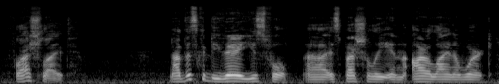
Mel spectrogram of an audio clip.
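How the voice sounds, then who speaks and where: A man in his thirties does a casual unboxing chat to camera, reviewing a product conversationally and calling viewers "guys." He has a mid-range voice and a moderate pace.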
